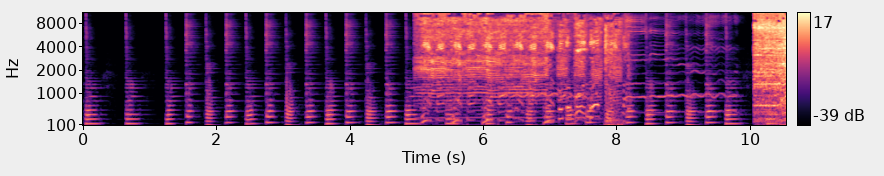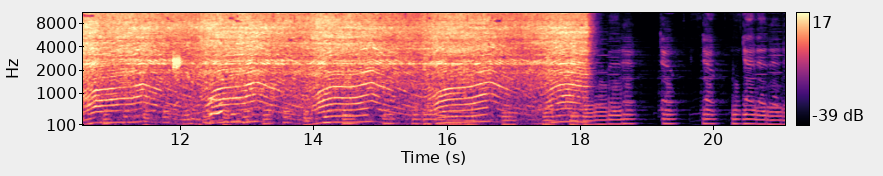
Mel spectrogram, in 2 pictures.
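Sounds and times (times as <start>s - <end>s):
power tool hissing: 5.0s - 8.2s, 10.1s - 18.2s.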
